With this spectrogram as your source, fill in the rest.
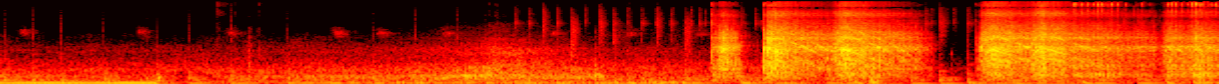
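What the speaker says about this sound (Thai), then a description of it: "แล้วก็เอาสว่านมายิงตรงนี้" A power drill whines faintly at first, then roars loudly in two long bursts as it bores into a hard wall surface, with a short pause between them.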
